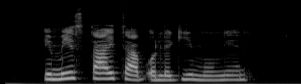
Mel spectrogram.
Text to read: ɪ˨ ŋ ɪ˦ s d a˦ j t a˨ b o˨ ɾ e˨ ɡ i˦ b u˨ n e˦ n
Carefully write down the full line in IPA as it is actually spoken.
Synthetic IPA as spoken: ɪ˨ m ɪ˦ s t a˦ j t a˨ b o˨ l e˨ ɡ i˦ m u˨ ŋ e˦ n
